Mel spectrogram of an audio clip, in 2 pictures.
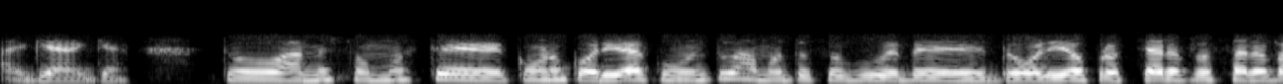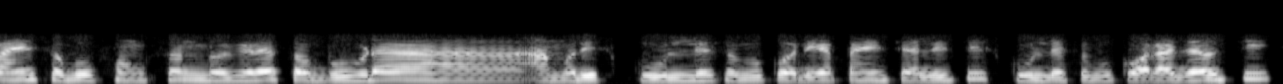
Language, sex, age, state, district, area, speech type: Odia, female, 30-45, Odisha, Balasore, rural, conversation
